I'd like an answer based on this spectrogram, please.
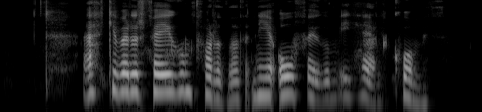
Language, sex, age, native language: Icelandic, female, 40-49, Icelandic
